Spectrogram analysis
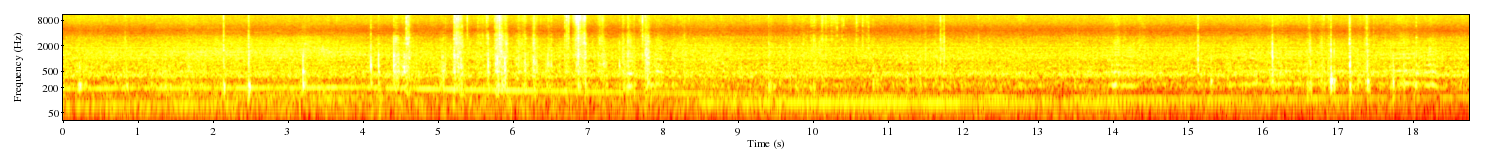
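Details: Honey bee colony humming steadily during work on a big hive while the queen sits caged so she is not crushed; frequent sharp clicks and rattles of handling cluster in the first half, with a faint low hum beneath.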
